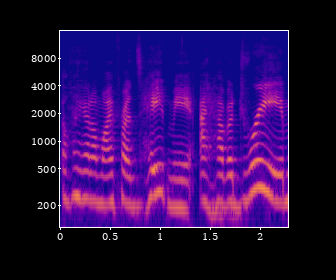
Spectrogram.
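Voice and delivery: ordinary talk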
